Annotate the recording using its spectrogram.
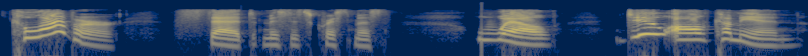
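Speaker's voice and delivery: lilting high voice of a fussing hostess; bright, excited hostess welcoming guests; Mrs Christmas. A narrator's reading.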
